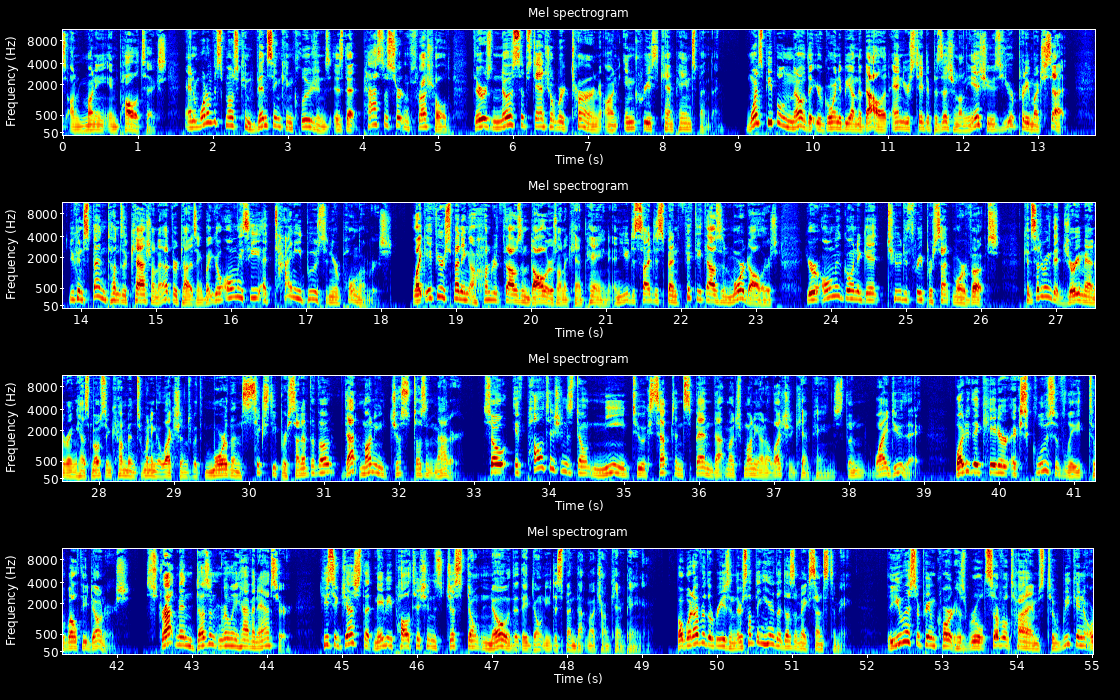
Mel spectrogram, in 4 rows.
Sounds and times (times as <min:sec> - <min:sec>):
Speech: 0:00.0 - 0:55.0.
